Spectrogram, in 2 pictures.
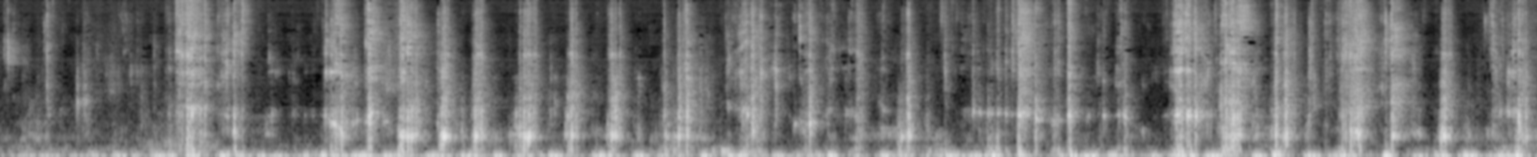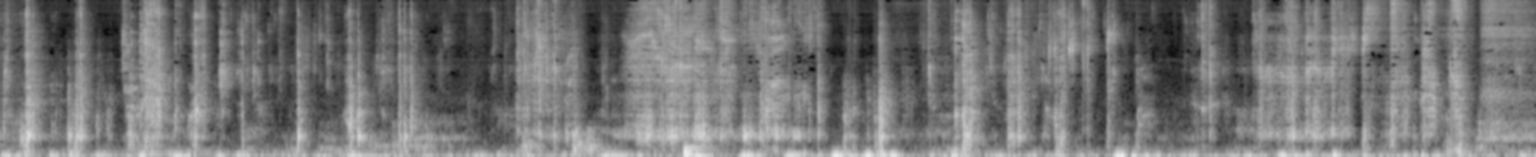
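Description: Close-miked chewing and biting of soy-sauce-marinated raw crab, with wet crunching and cracking as the shell is chewed, irregular and continuous.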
